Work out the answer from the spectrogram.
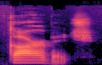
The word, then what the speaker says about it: garbage: So, we can make that sound garbage. But you can also pronounce it with the short e like eggs in bed.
